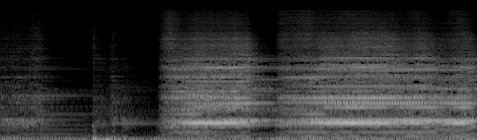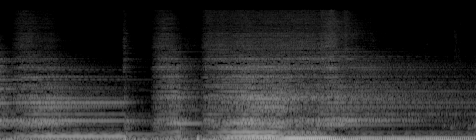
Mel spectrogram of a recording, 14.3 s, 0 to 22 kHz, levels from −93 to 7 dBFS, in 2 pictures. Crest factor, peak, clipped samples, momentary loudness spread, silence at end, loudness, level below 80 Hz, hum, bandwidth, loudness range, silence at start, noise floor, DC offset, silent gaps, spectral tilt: 16 dB; -18 dBFS; under 0.1%; 22 LU; 0 s; -34 LUFS; -40 dBFS; none; 16.5 kHz; 10 LU; 0 s; -54 dBFS; under 0.1%; none; -5 dB/octave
